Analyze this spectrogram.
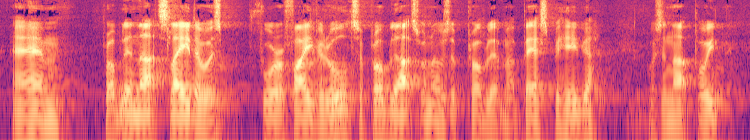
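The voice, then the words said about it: Northern Irish accent, partly Scottish. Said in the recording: “I was born in Northern Ireland. That's why I've got this strange accent ... sometimes it can go Scottish, so it'll be a wee bit mixed”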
